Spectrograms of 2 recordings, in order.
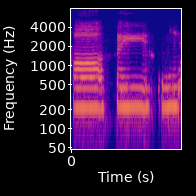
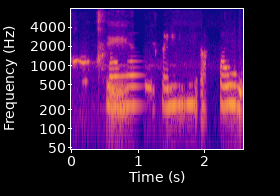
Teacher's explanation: Ho, hi, hu, ada nafas mengalir. Karena nafasnya mengalir berarti dia apa? Hams.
